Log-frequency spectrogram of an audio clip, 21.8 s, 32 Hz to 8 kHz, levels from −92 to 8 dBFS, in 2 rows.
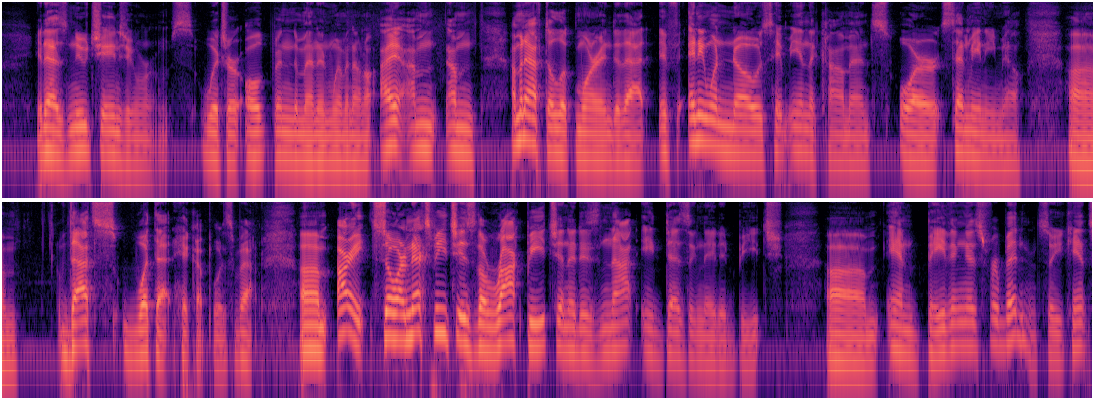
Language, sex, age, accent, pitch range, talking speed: English, male, 30-49, American, 100-130 Hz, 185 wpm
